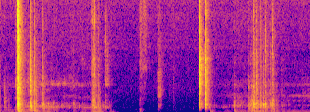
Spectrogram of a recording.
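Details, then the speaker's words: Replacement SureFeed Microchip Pet Feeder: a few short motor whirrs and soft clunks as the lid swings and settles, no scraping or grinding; sounds much better than the noisy original. Normal lid operation. "And yeah, it sounds a lot better than the last one."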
